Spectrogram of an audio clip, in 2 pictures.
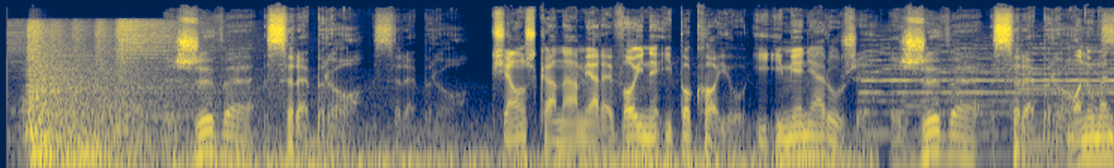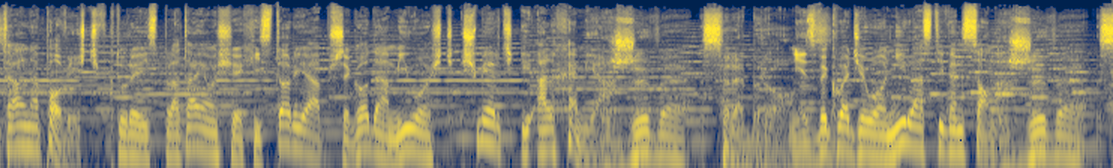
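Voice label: Male, Polish, commercial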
